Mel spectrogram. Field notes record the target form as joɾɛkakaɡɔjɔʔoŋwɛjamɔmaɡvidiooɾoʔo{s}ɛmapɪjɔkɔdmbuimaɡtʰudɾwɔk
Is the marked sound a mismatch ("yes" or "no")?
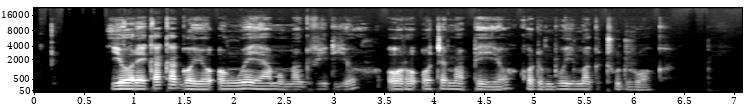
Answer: yes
